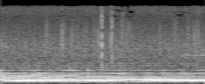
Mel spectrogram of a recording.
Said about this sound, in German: Wir stehen da, ganz ruhig, und schauen hoch in die Bäume. Vögel und das Rauschen der Blätter. Und irgendwo hier ist Wasser. Da bin ich mir ganz sicher.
